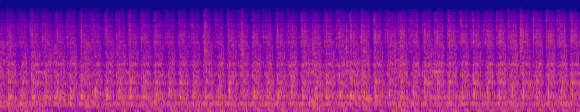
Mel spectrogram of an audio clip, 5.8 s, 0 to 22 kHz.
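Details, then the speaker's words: Ford 8N tractor, a hard starter, cranking without catching: slow steady churning about two beats a second with starter whine; flooded after a stuck carburetor float let fuel in, old fuel suspected, spark unchecked. "I did have a bunch of fuel down in that carburetor so that float must have stuck when I first open it doesn't seem to be dripping out of there now but it was enough that it flooded it"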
